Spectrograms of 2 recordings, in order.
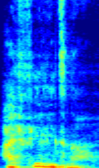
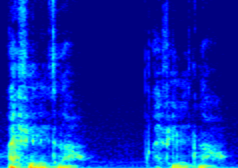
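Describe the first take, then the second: First: Said in the usual way. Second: A soft whisper, fading out. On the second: Real, not acted. Reliving the shame of the dream, in a whisper. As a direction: breathe the words, almost gone. Repeats the feeling.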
